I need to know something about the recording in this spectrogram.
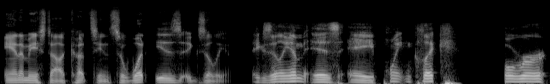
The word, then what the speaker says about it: Exilium: This game is pronounced Exilium.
